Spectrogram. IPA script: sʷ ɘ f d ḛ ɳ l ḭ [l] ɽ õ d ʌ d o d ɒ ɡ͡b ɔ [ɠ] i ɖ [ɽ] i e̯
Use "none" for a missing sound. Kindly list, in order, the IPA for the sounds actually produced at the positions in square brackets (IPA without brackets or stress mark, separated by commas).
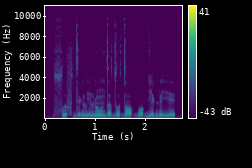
l, ɠ, ɳ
